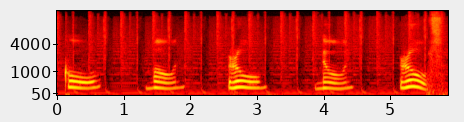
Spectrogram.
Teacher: буквосполучення подвійна о читають як довгий звук у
